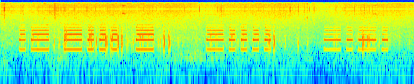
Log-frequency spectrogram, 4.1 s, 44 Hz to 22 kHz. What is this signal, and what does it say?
Morse code, heard as a keyed tone, about 20 wpm, 1160 Hz, with noise. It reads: ABT 6 C
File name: attachments / 23.04.2017 DSB TRX OM3JA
